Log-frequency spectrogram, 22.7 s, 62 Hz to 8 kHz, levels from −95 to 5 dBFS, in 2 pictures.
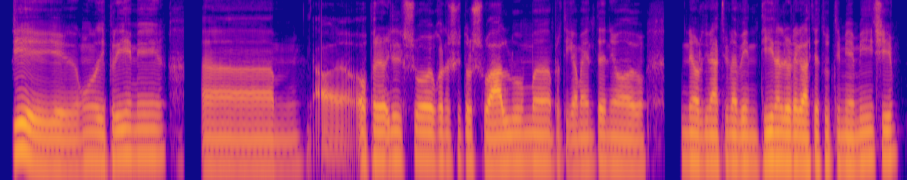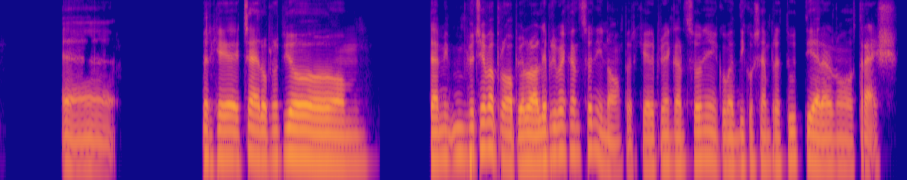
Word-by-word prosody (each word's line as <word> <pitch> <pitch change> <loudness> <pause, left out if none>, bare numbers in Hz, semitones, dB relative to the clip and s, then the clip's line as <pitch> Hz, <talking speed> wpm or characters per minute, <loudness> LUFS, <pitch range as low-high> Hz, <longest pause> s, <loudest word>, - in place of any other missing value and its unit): Sì, 110 -9 +5
ehm, 95 -1 0
uno 110 0 -1
dei 105 - -1
primi, 120 +2 0 0.5
uhm, 95 0 -3
a 65 0 -5
o 110 - 0
per 115 +1 +3
il 115 +1 0
suo 115 +1 +2
quando 110 +1 -2
è - - -7
uscito 105 +1 -5
il 105 - -1
suo 100 0 +1
album 105 +1 +2
praticamente, 100 +2 -3
ne 100 0 -4
ho 95 -1 0 0.4
ne 110 0 -2
ho - - +5
ordinati 105 0 +1
una 105 -1 +2
ventina 105 +2 +2
e - - +4
li 110 - +4
ho 105 - +8
regalati 105 -1 +4
a 105 - +2
tutti 105 +1 -6
i - - -3
miei 100 -1 +1
amici, 115 +3 0 0.9
ehm 90 -3 -4 1.1
Perché, 120 0 +1
cioè 130 - -3
ero 115 -1 +3
proprio, 115 +3 +1 0.6
uhm, 100 0 -6 0.8
cioè 115 -1 +2
mi 120 +1 -4
mi 125 +3 -5
piaceva 145 +4 +1
proprio. 110 -5 -1
Allora, 105 -1 +5
le 110 +2 +3
prime 130 +3 -2
canzoni 135 0 -5
no, 85 -3 -5
perché 100 +1 -7
le 95 - -1
prime 105 +2 -5
canzoni 105 +2 -3
come 100 0 -4
dico 100 +1 -8
sempre 100 0 -6
a - - -5
tutti 110 +1 -5
erano 95 -2 0
trash. - - -6
105 Hz, 160 wpm, -25 LUFS, 100-115 Hz, 1.1 s, ho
